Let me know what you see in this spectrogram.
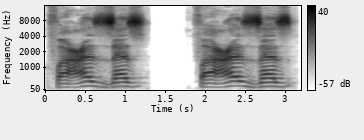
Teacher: ज़ा को सख्ती से पढ़ेंगे, यानी सीटी की आवाज़ के साथ।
